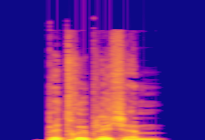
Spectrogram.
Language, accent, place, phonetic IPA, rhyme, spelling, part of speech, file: German, Germany, Berlin, [bəˈtʁyːplɪçm̩], -yːplɪçm̩, betrüblichem, adjective, De-betrüblichem.ogg
- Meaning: strong dative masculine/neuter singular of betrüblich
